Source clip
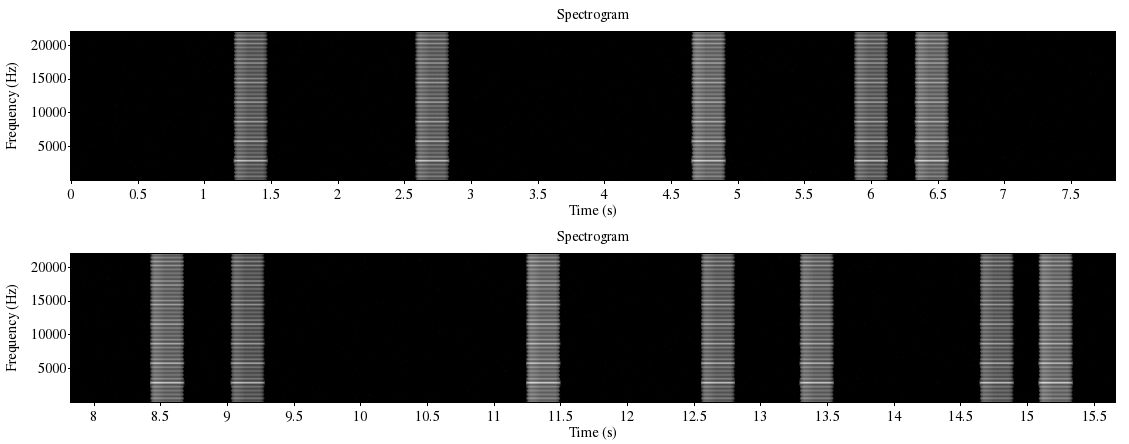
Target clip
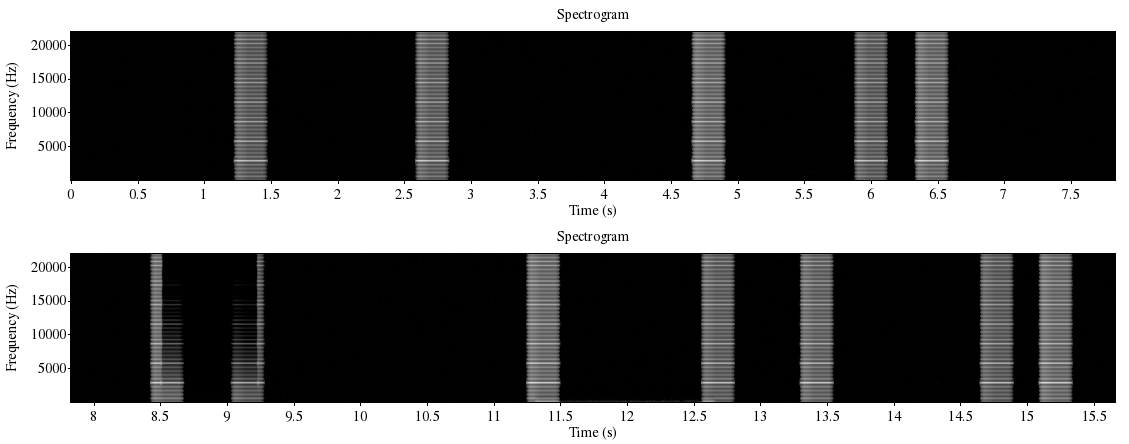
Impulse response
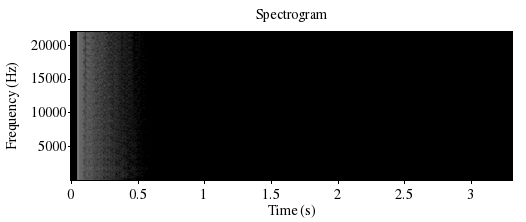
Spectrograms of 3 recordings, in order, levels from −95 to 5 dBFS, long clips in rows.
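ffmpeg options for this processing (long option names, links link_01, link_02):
-filter_complex "[0:a]asettb=1/sr,asplit=3[link_01][link_02][link_03];[link_01]atrim=end=8.504[link_04];[link_02]atrim=start=8.5:end=9.23,asetpts=PTS-STARTPTS,afade=type=in:duration=0.004:curve=qsin,afade=type=out:start_time=0.726:duration=0.004:curve=qsin,lowpass=2100[link_05];[link_03]atrim=start=9.226[link_06];[link_04][link_05]acrossfade=duration=0.004:curve1=hsin:curve2=qsin[link_07];[link_07][link_06]acrossfade=duration=0.004:curve1=qsin:curve2=hsin,asplit=3[link_08][link_09][link_10];[link_08]afade=type=out:start_time=11.3:duration=0.02[link_11];[link_09]asubboost=boost=10:cutoff=210,afade=type=in:start_time=11.3:duration=0.02,afade=type=out:start_time=12.64:duration=0.02[link_12];[link_10]afade=type=in:start_time=12.64:duration=0.02[link_13];[link_11][link_12][link_13]amix=inputs=3:normalize=0"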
